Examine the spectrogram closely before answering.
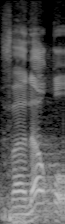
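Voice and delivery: "Falaq" with the q rebounding at once into a short o; bouncing qalqalah. Shown as a demonstration. Teacher shows correct way, "Falaq" with immediate echo. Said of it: "dia langsung memantul".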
